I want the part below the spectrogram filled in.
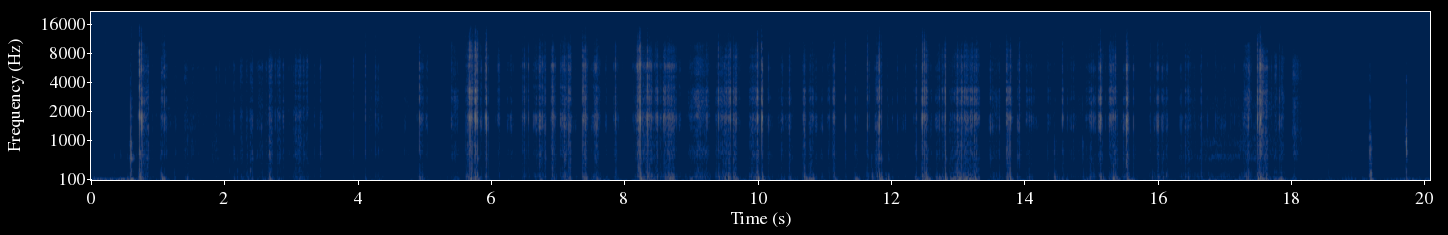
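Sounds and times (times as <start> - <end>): low rumble of moving water: 0.0 - 1.8, 12.3 - 20.0
camera case knocking and scraping: 0.6 - 18.2.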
